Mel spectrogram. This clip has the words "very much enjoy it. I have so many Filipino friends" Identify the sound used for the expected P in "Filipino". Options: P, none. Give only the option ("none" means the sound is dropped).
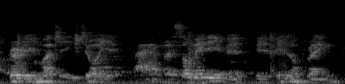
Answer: none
